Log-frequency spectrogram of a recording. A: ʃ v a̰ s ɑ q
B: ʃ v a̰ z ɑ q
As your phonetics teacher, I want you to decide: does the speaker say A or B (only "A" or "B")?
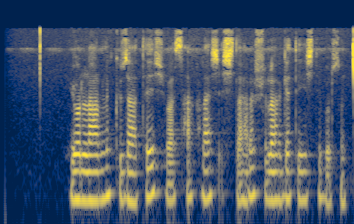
A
